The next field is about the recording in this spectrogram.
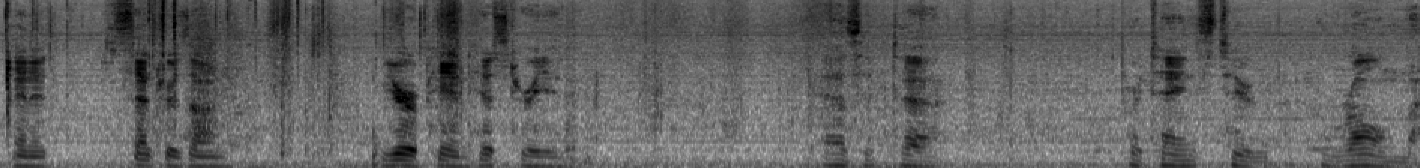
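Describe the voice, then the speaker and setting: Low-voiced librarian man, noisy background. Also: flat delivery, takes it slowly, long pauses. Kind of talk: explanatory chat.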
